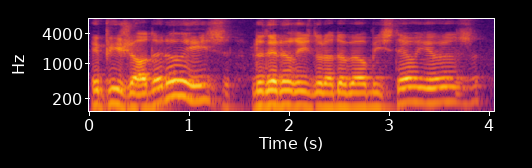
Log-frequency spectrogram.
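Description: Man doing brash police sergeant, higher and louder than the narrator, insistent. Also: measured pace. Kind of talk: audiobook reading.

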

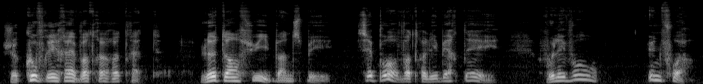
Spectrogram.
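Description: A man voicing an anxious, gruff old sea captain who pleads insistently in a big, gravelly voice. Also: a little high, sing-song, slow, darkish tone, no room sound, voice pushed up, full character voice. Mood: urgent pleading.

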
